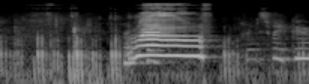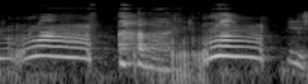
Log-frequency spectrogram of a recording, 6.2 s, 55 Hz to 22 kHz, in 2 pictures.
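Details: Female F2 Savannah cat gives three long, clear, slightly arched harmonic meows with a short chirpy note between, while a woman greets her softly.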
